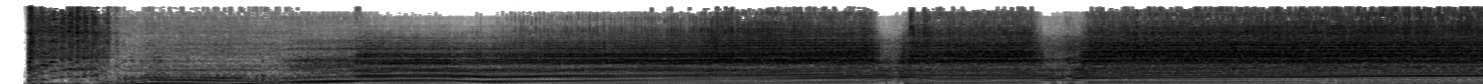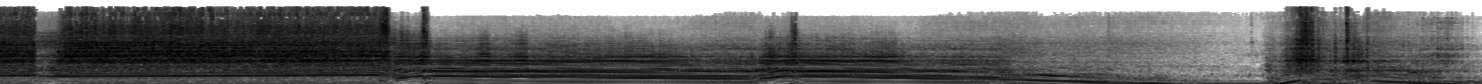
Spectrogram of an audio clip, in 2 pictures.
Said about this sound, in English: the feeling and the emotion of the F-Type as it accelerates and decelerates and blips and does all the things that drivers love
